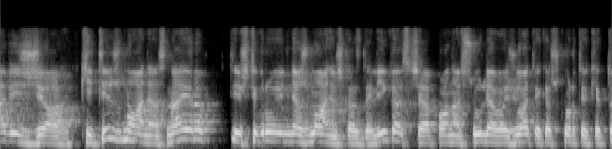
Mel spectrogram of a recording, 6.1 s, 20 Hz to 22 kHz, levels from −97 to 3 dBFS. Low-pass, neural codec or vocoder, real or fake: 10.8 kHz; none; real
